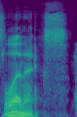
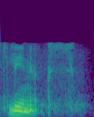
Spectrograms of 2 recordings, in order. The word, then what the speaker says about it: Linux: No, because Linus actually has he's on the record as saying, my name is Linus Torvalds, and I call Linux Linux. – Hello, this is Linus Torvalds, and I pronounce Linux as Linux.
